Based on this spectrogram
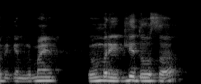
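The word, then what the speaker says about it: Doose: disappointing the other seizure type is called uh Dosa syndrome it's not do it's pronounced as DOA we can REM remember idly Dosa it's slightly at a later age two to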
